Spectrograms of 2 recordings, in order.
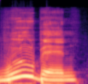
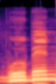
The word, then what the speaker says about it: Woburn: this is actually interesting wubin dude I know how to pronounce it wubin it's you know it's it's spelled Woburn if anybody's from up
